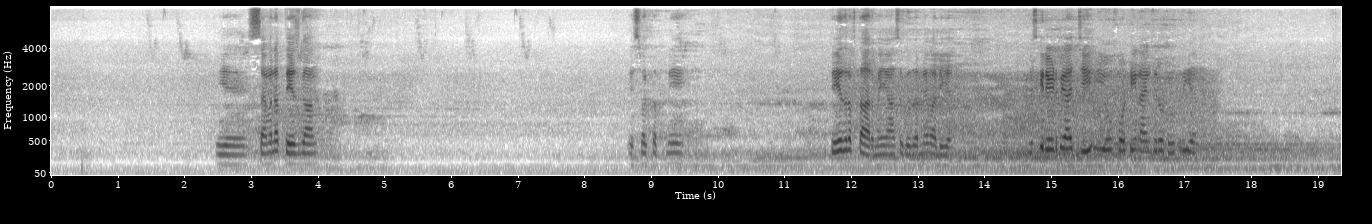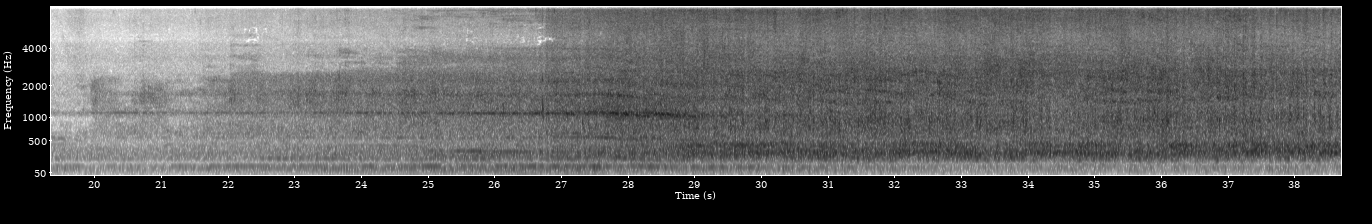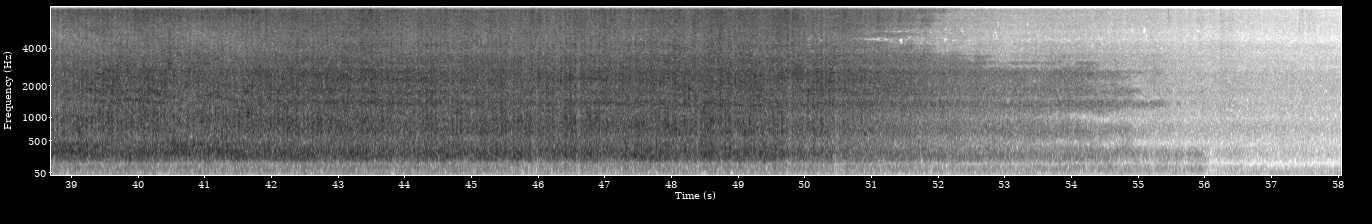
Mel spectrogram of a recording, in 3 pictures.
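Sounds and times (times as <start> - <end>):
diesel train passing at speed: 0.0 - 58.0.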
